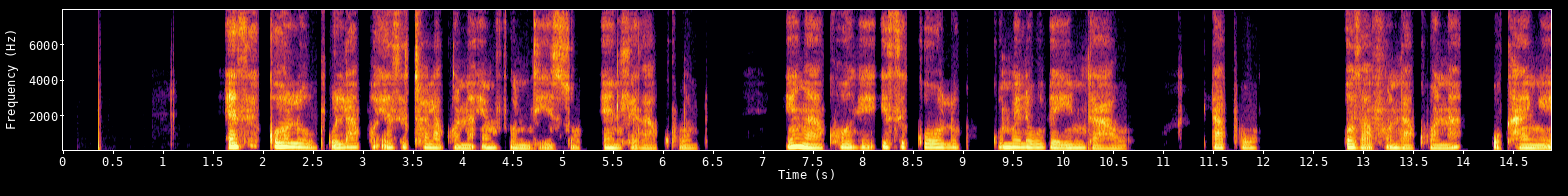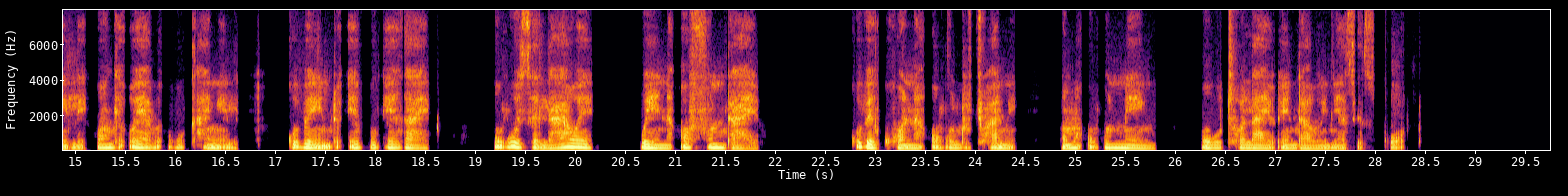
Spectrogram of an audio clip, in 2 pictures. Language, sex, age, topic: North Ndebele, female, 25-35, education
